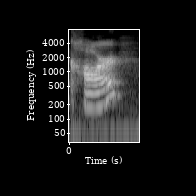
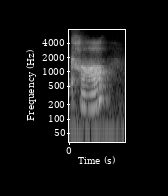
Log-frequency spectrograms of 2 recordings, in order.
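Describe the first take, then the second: First: The final R sound is clearly pronounced. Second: The final R sound is dropped. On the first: "rhotic R is where you say that R sound, like car" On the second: "Australians say car. We don't really articulate our R's"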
